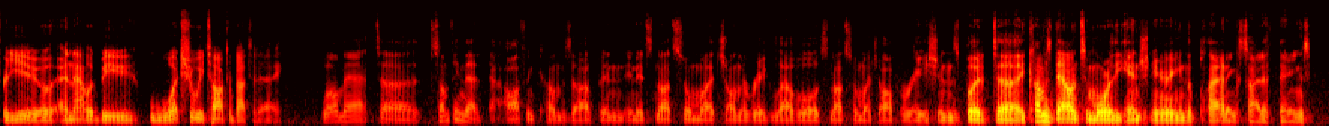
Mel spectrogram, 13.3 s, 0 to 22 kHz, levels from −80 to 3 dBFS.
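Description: From the start there's overlap-add ripple: frames are rejoined with an overlap that doesn't sum evenly, so the level dips by about 60 dB around 100 times a second, giving a metallic buzz with extra tones around each note. Between 5.47 and 9.51 s, after "uh something that often" and before "but uh it comes", the input drops by about 15 dB, and the automatic gain rising kicks in, slowly adding about 6 dB so voice and room noise swell together.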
